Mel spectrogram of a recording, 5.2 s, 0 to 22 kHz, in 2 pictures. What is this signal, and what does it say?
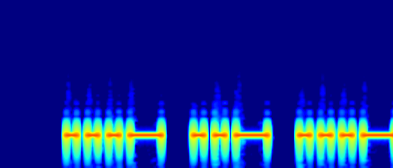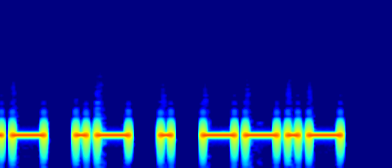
Morse code, heard as a keyed tone, about 17 wpm, 700 Hz. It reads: VU3AEQ
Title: DXCC-100 Call Signs - 6 Characters - Repeated 3x - 17wpm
